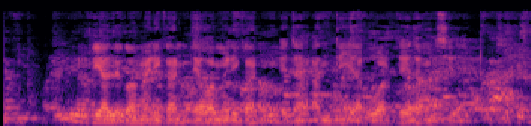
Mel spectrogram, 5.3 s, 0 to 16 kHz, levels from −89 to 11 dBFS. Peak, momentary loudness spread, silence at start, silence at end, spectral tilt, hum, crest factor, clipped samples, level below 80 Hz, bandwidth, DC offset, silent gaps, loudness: -4 dBFS; 8 LU; 0.05 s; 0 s; -5.5 dB/octave; none; 20 dB; under 0.1%; -52 dBFS; 11.5 kHz; under 0.1%; none; -24 LUFS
